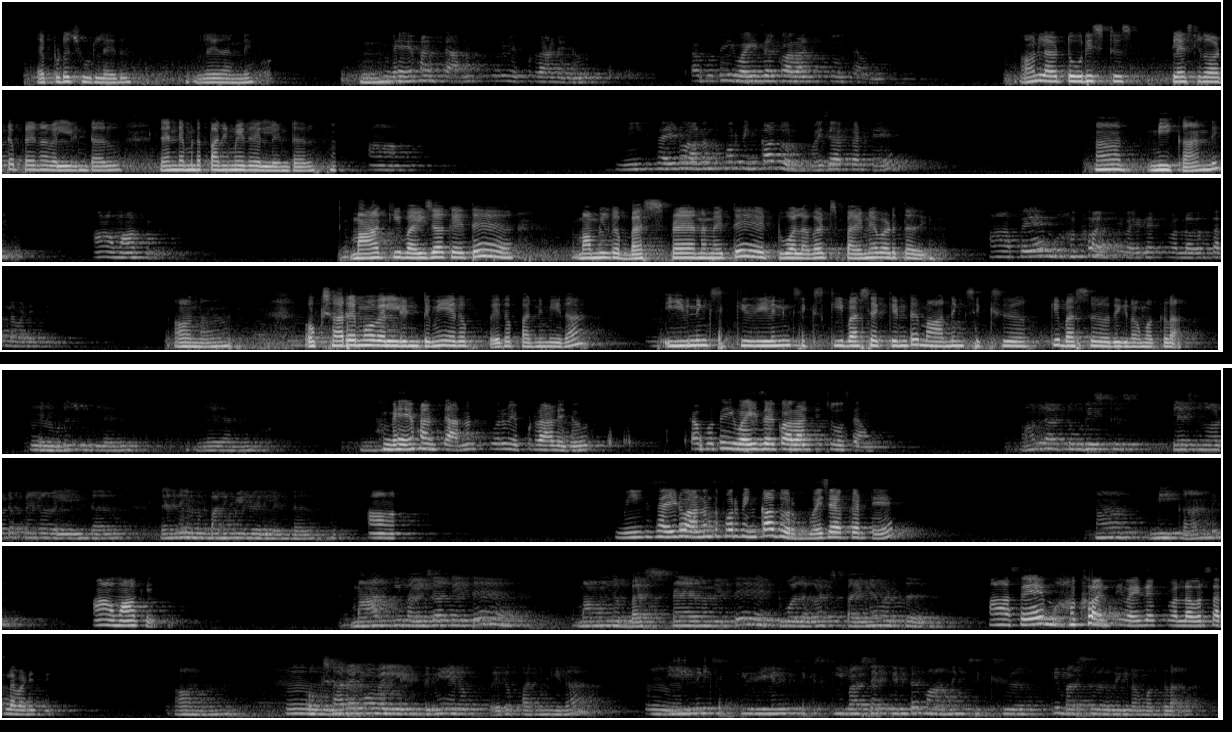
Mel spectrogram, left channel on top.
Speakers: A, on the right (about 65°); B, on the left (about 75°).
A: ఉమ్
B: ఎప్పుడుూ చూడ్లేదు లేదండి. మ్మ్.
A: మేం అంతే అనంతపూరం ఎప్. పుడు రాలేదు కాకపోతే ఈ వైజాగ్ అలాంటివి చూసాం.
B: అవునులే టూరిస్ట్స్ ప్లేస్లు గావట్టి ఎప్పుడైనా వెళ్ళింటారు. లేదంటే
A: ఉమ్
B: ఏమన్న పని మీద వెళ్ళింటరు‌.
A: ఆ మీక్ సైడు అనంతపురం ఇంకా దూరం వైజాగ్ కంటే.
B: ఆ మీకా అండి.
A: ఆ మాకే.
B: మాక్ ఈ వైజాగ్ అయితే. మాముల్గా బస్ ప్రయాణం అయితే ట్వెల్వ్ అవర్స్ పైనే పడ్తది.
A: ఆ సేమ్ మాకు అంతే వైజాగ్ టువెల్వ్ అవర్స్ అట్లా పడిద్ది.
B: ఔనా
A: ఉమ్
B: ఒకసారి ఏమో వెళ్ళింటిమి ఏదో ఏదో. పని మీద
A: ఉమ్
B: ఈవినింగ్స్ సిక్. గా ఈవినింగ్ సిక్స్కి బస్ ఎక్కింటే మార్నింగ్ సిక్స్. కి బస్సు దిగినాం అక్కడ.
